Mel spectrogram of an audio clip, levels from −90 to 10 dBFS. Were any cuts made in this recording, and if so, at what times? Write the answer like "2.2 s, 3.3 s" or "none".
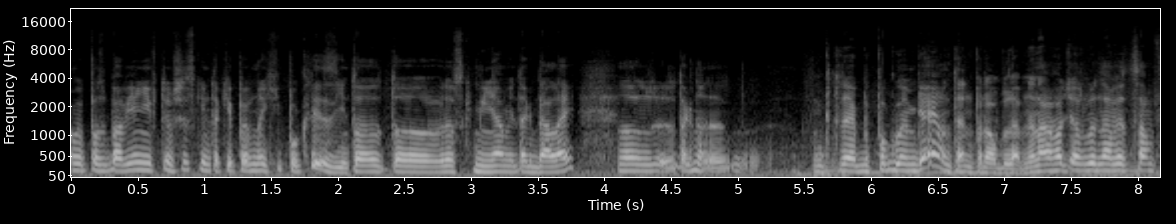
2.1 s, 4.1 s, 5.6 s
